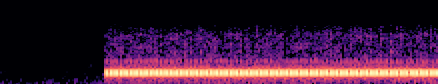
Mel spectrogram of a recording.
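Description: A telephone dial tone sounds when calling back: half a second of silence, then a loud, steady, unbroken tone holds at one pitch to the end, with nothing else heard.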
